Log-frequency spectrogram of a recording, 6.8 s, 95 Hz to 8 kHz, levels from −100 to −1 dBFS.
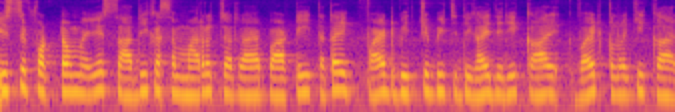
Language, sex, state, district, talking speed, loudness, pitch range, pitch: Hindi, male, Chhattisgarh, Rajnandgaon, 240 wpm, -20 LUFS, 190-215 Hz, 205 Hz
